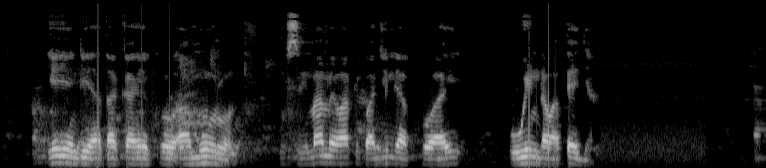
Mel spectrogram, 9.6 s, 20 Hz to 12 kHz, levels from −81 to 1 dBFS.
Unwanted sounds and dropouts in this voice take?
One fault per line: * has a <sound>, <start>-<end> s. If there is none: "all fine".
all fine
